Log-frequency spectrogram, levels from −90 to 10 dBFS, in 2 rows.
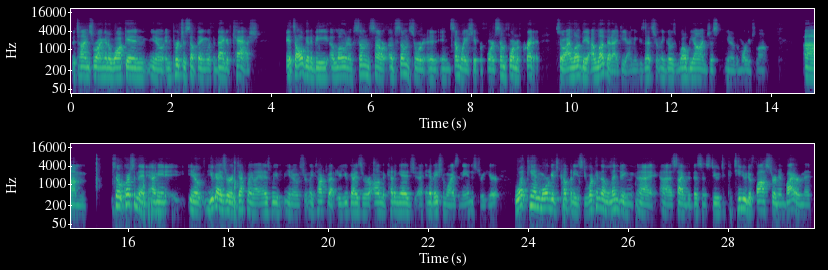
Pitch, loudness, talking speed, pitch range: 130 Hz, -23 LUFS, 240 wpm, 120-170 Hz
